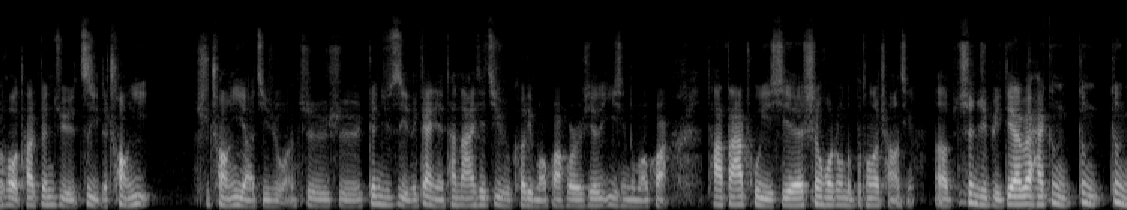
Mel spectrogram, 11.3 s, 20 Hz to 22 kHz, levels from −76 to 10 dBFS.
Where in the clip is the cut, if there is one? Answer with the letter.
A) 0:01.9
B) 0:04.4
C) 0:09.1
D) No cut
C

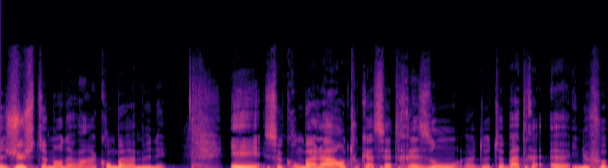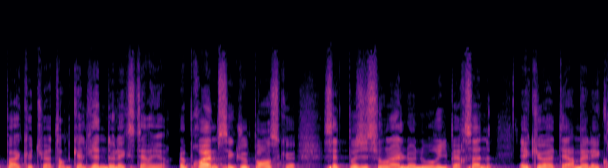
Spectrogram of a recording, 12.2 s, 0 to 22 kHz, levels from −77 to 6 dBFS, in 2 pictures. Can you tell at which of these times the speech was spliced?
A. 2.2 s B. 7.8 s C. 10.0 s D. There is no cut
B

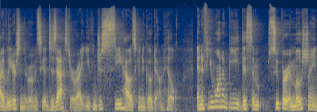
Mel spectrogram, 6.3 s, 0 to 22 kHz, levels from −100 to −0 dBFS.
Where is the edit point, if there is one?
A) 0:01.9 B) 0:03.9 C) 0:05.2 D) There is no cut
B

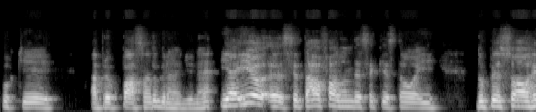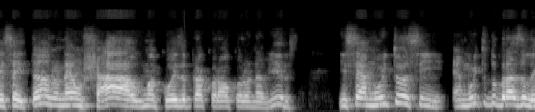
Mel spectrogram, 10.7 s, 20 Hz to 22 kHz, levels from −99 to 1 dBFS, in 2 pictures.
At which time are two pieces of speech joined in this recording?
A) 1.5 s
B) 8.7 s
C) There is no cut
A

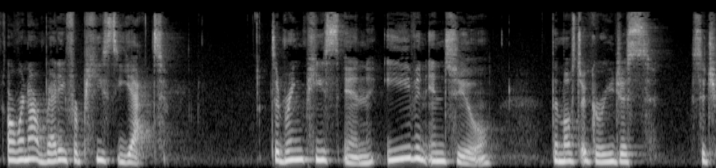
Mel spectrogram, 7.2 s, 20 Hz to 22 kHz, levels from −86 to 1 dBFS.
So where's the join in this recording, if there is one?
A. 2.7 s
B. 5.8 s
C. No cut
A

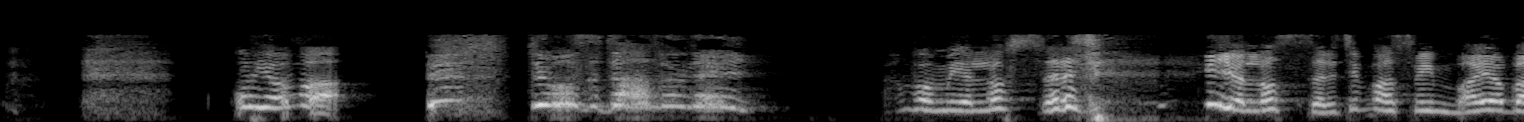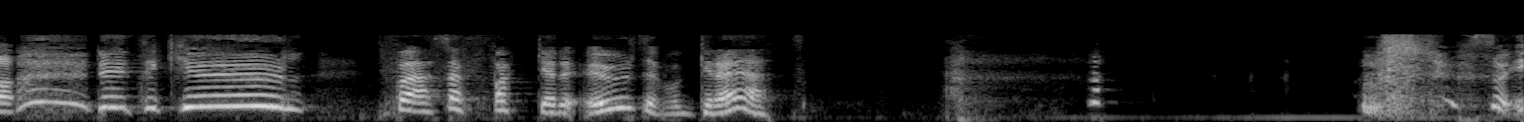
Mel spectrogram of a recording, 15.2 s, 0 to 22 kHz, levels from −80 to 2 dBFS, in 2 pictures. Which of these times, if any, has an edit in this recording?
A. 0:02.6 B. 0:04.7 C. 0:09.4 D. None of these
A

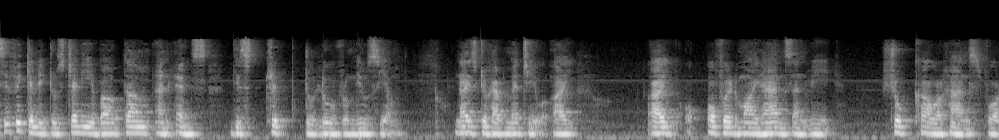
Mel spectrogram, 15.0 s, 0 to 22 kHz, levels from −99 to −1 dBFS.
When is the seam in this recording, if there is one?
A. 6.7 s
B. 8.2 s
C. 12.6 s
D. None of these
A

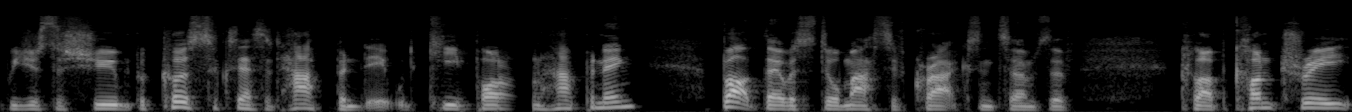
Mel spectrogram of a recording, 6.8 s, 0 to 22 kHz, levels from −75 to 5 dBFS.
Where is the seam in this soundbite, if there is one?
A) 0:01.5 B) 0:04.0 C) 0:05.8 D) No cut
D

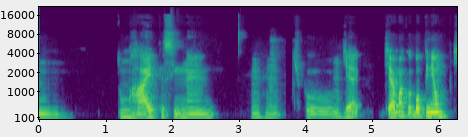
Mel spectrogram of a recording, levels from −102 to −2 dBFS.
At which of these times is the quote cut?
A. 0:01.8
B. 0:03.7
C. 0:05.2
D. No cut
B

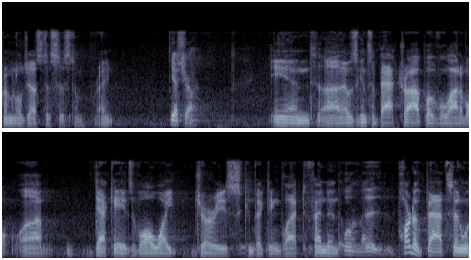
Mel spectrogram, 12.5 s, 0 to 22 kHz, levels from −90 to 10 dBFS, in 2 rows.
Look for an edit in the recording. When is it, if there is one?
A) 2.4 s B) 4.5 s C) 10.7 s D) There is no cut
C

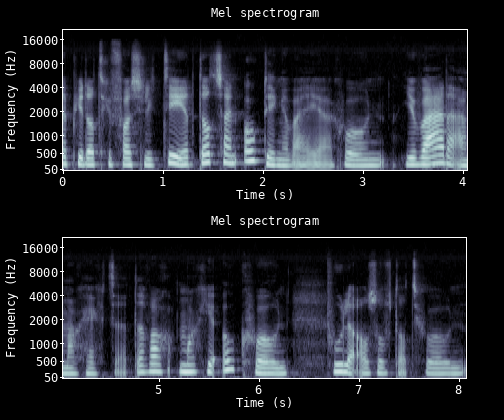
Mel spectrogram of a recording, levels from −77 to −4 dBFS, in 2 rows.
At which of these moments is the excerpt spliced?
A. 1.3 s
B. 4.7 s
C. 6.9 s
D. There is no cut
A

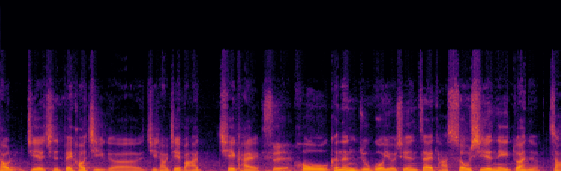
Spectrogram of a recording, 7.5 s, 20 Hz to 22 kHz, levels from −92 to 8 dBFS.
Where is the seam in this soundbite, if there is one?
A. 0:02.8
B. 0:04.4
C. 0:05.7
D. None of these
D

